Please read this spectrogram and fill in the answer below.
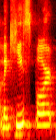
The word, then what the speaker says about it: McKeesport: Growing up in, you got to tell me how to correctly pronounce McKeesport. Is that how you say it? – Yep, McKeesport, PA.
